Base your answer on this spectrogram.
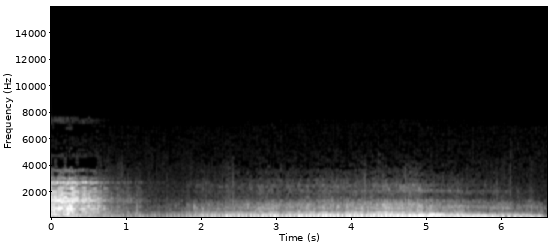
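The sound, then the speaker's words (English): A car engine rumbles in a low, steady drone as the car pulls up and parks. The hum swells slightly midway and eases a little near the end. “I pull up and park. As I turn the motor off”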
